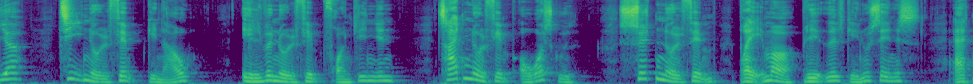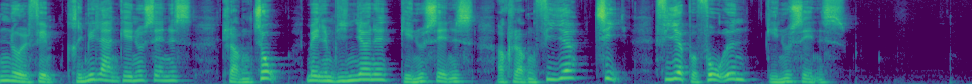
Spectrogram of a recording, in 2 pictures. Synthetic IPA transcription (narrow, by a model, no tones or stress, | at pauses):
ɐt͡sʰḭːnɔ̽lfem̰ɡ̥e̝nɑ̈ʊ | elʋənɔ̽lfem̰fʁɒ̽n̰d̥linjən | t͡sʰʁad̥n̩ːɔ̽lfem̰ɒʊɐsɡ̥uðˠ | sød̥n̩ːɔ̽lfem̰b̥ʁɛ̰ːmɐɒb̥le̝ðˠəl̩ɡ̥enusen̰əs | ʔæd̥n̩nɔ̽lfem̰kʰʁimilæn̰ɡ̥enusen̰əs | kʰlɒ̽ɡ̥n̩t͡sʰo̝̰ː | mel̰m̩linjɐnəɡ̥enusen̰əsɒ̽kʰlɒ̽ɡ̥n̩fiːɐt͡sʰḭː | fiːɐpʰɒ̽fo̝̰ːðˠən̩ɡ̥enusen̰əs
